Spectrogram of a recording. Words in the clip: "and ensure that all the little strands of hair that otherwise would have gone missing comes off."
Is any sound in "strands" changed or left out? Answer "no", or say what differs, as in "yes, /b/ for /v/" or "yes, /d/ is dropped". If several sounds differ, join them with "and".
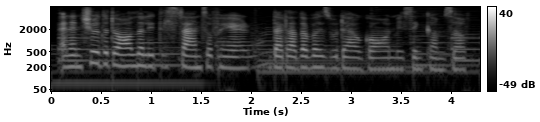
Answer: yes, /ɹ/ is dropped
